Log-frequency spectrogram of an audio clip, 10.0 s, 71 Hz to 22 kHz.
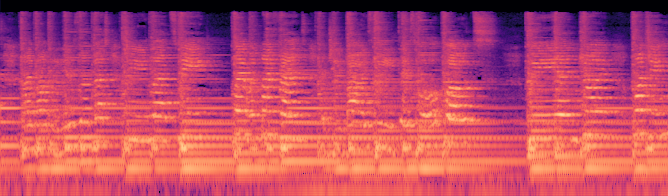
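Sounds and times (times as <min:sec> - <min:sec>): girl singing: 0:00.0 - 0:10.0
toy acoustic guitar strumming: 0:00.0 - 0:10.0.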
